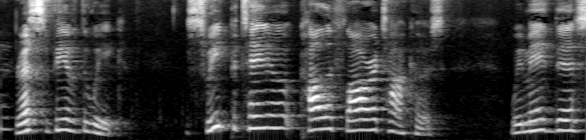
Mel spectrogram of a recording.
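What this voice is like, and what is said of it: Usual voice. Nothing is said of it.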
